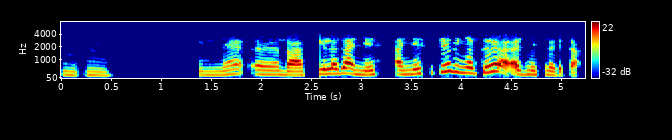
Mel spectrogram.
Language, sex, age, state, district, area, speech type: Malayalam, female, 60+, Kerala, Wayanad, rural, conversation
